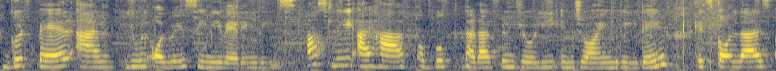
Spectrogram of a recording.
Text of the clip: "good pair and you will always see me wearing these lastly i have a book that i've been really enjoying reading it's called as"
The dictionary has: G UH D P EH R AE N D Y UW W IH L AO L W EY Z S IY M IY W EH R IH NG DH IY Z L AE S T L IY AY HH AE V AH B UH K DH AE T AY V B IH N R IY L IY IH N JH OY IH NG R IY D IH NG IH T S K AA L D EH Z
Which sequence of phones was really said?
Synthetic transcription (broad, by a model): G UH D P EH R AE N D Y UW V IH L AO L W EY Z S IY M IY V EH R IH NG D IY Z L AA S T L IY AY HH AE V AH B UH K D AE T AY V B IH N R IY L IY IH N JH OY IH NG R IY D IH NG IH T S K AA L AH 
